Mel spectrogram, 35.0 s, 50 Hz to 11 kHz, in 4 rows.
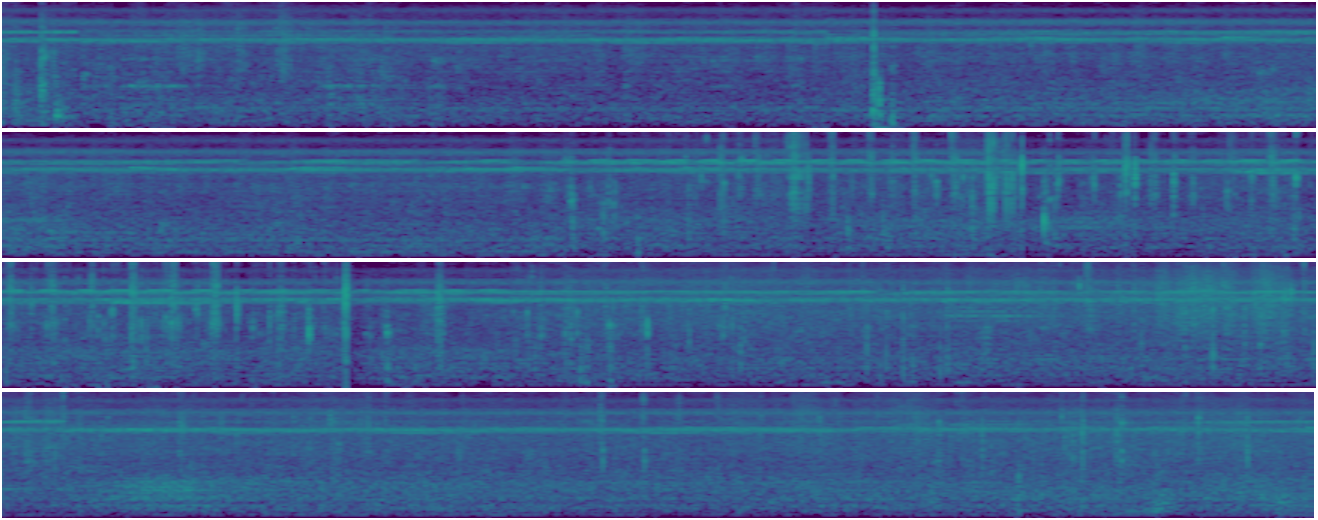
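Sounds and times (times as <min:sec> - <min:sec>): rabbit nibbling and chewing: 0:10.3 - 0:35.0
high-pitched insect chirring: 0:13.2 - 0:20.1.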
